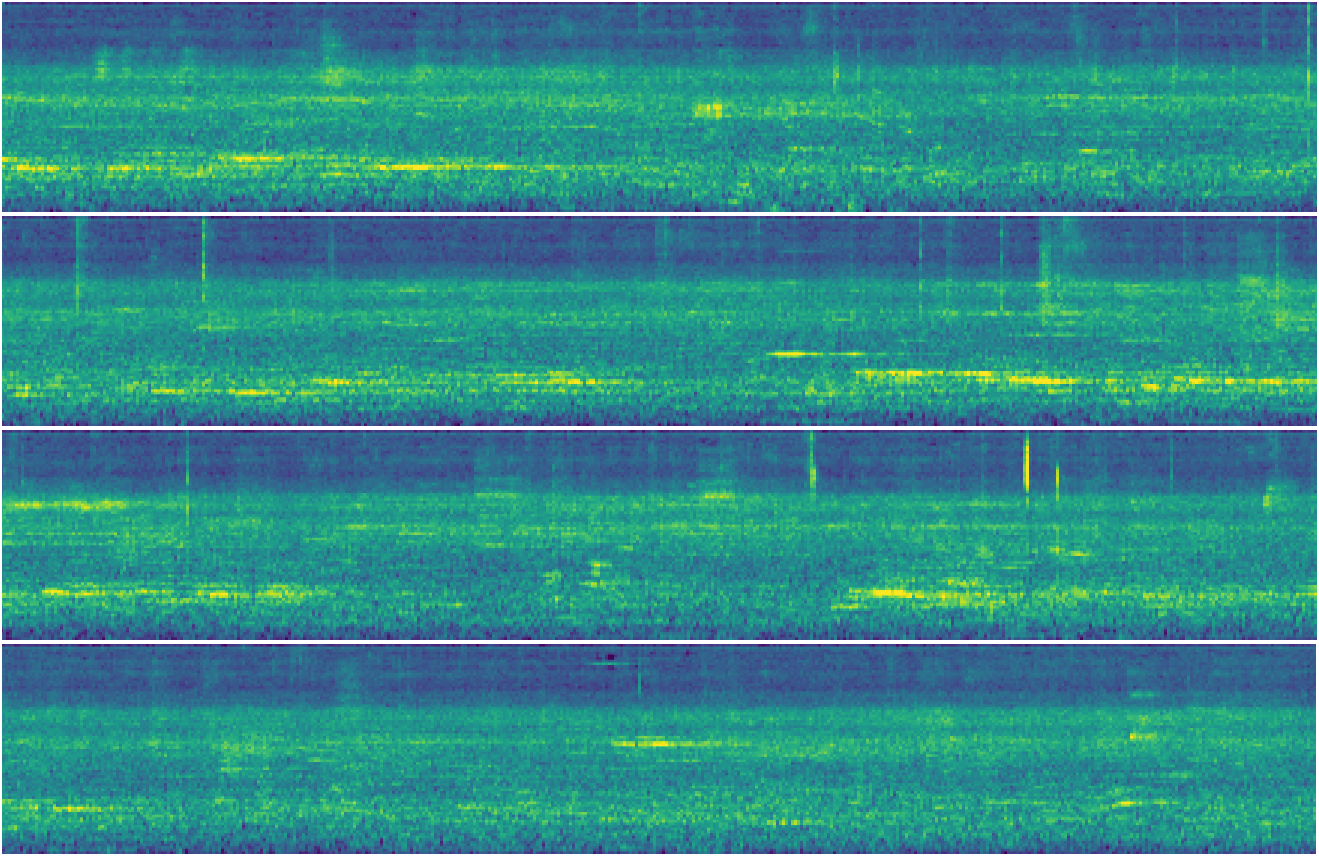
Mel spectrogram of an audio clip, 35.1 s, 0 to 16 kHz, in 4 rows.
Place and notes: Cl., Medellín, Antioquia, Colombia - Estación metro San Antonio
Información Geoespacial
(latitud: 6.247298, longitud: -75.569717)
Estación San Antonio
Descripción
Sonido Tónico: Bulla de gente hablando
Señal Sonora: Llegada del metro
Micrófono dinámico (celular)
Altura: 1,60 cm
Duración: 2:50
Luis Miguel Henao
Daniel Zuluaga
5 November 2021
